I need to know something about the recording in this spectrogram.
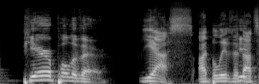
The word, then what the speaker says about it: Pierre Poilievre: Pierre Poilievre. Yes, I believe that's how it's pronounced.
